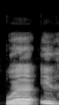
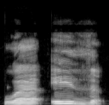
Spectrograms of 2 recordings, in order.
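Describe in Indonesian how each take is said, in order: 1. Konsonan akhir ditahan halus tanpa dipantulkan. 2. Konsonan akhir dilepas dengan gema memantul.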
